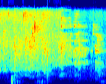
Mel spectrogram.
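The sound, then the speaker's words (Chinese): A group of people applauding, a steady, dense wash of many hands clapping at once that holds for about two seconds with a few sharper individual claps poking through. “好，掌声鼓励，好。”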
